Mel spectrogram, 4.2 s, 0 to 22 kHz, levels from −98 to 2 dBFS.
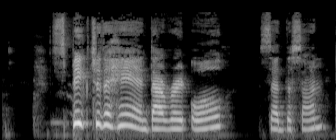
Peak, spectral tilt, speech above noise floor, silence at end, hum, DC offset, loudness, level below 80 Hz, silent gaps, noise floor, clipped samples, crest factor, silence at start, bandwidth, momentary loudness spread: -6 dBFS; -2.5 dB/octave; 35 dB; 0.2 s; none; under 0.1%; -24 LUFS; -70 dBFS; none; -60 dBFS; under 0.1%; 18 dB; 0.65 s; 16 kHz; 15 LU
